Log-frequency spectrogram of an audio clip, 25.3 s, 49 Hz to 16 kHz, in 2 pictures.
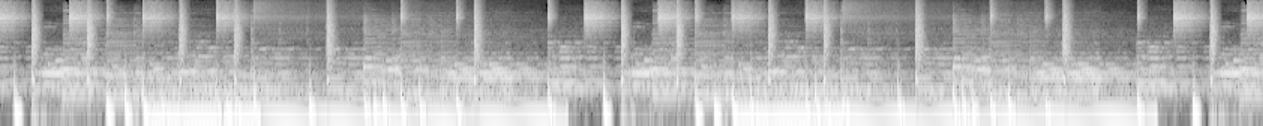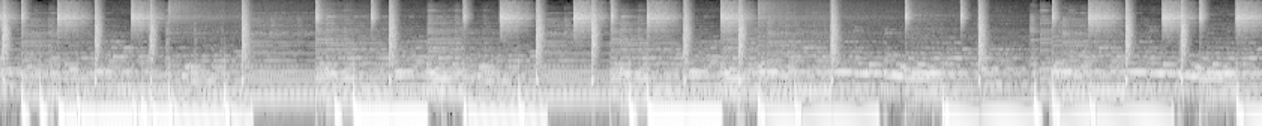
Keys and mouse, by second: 4.7-6.1 middle drag, 7.1 KP_1, 7.9 Tab, 8.7 click, 13.4 click, 15.2 s, 15.3 z, 17.5 click, 18.5-21.1 drag, 21.7 click, 22.6 click, 23.3 click, 24.4-25.2 drag.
